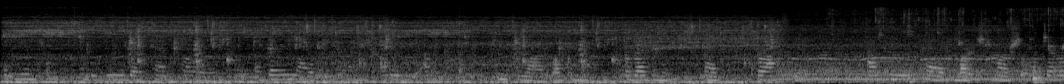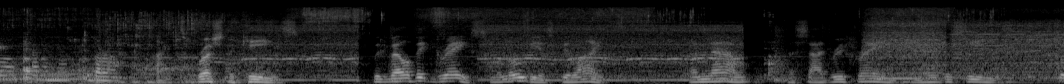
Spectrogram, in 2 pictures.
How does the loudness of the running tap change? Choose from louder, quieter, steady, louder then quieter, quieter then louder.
quieter.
